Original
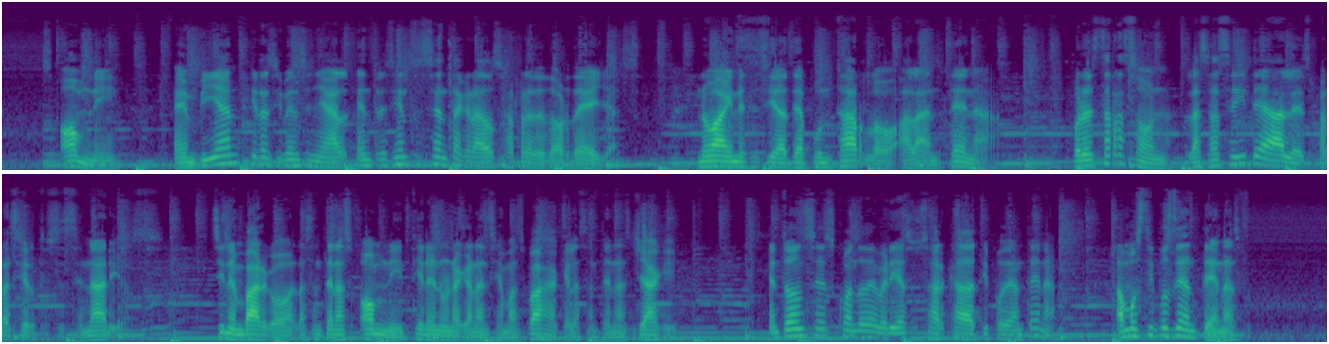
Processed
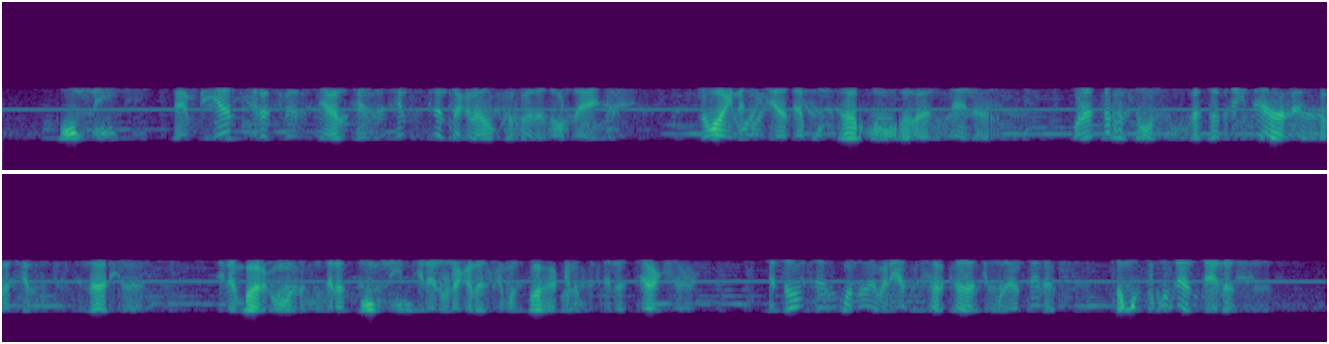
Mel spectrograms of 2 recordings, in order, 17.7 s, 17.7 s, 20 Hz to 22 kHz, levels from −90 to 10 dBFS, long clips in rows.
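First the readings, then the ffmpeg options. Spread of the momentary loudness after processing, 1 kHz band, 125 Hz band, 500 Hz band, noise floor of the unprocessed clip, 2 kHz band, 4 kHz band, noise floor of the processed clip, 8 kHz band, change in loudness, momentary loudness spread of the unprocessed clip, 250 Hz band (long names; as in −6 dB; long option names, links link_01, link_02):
14 LU, −1.0 dB, below −40 dB, below −40 dB, −49 dBFS, +1.5 dB, below −40 dB, −53 dBFS, below −35 dB, −3.5 dB, 13 LU, below −40 dB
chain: -filter_complex "[0:a]asplit=2[link_01][link_02];[link_02]adelay=256.6,volume=-18dB,highshelf=frequency=4000:gain=-5.77[link_03];[link_01][link_03]amix=inputs=2:normalize=0,aeval=exprs='val(0)+0.00316*sin(2*PI*1600*n/s)':channel_layout=same,afftfilt=real='re*between(b*sr/4096,780,2600)':imag='im*between(b*sr/4096,780,2600)':win_size=4096:overlap=0.75,asplit=2[link_04][link_05];[link_05]aecho=0:1:204:0.158[link_06];[link_04][link_06]amix=inputs=2:normalize=0,adynamicequalizer=threshold=0.01:dfrequency=1900:dqfactor=0.7:tfrequency=1900:tqfactor=0.7:attack=5:release=100:ratio=0.375:range=1.5:mode=boostabove:tftype=highshelf"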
